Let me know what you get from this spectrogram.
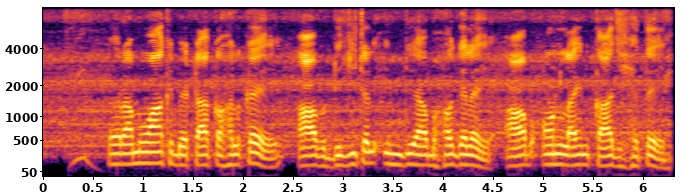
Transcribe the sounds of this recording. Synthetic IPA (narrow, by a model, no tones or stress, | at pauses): ɾamʋãkebeʈakəɦəlkəabɖid͡ʒiʈəliɳɖijabʱɔɡelɛabɔnlainkad͡ʒɦet̪ɛ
